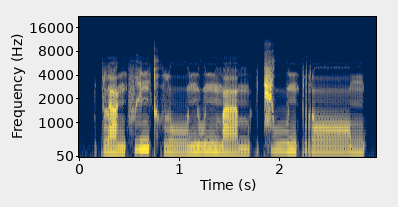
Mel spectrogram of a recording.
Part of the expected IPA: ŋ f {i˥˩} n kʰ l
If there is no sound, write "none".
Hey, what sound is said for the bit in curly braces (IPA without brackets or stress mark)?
i˥˩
